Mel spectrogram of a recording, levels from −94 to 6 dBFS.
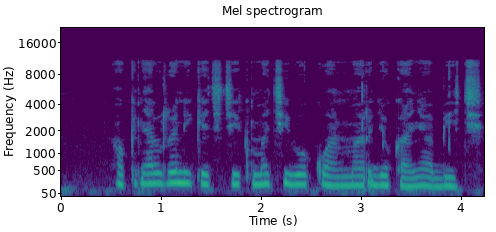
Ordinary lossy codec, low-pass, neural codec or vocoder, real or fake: none; 10.8 kHz; none; real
